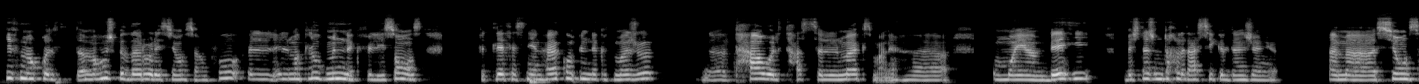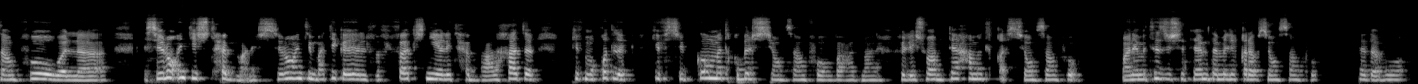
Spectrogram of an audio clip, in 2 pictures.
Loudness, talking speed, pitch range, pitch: -20 LUFS, 165 wpm, 210-255 Hz, 230 Hz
